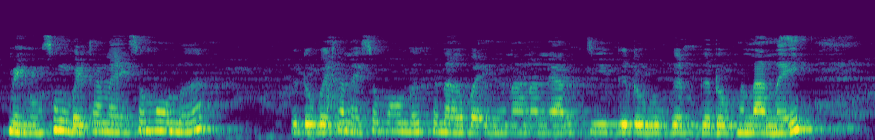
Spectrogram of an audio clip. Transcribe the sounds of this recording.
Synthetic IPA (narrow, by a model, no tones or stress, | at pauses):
meɡuŋsɔŋbajtʰanajsɔmawnɯ | ɡɯdɯwbajtʰanajsɔmawnɯhɯnaɯbajhɯnananɯjaɾɯtiɡɯdɯɡɯnɡɯdɯwɦɯnanɯj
